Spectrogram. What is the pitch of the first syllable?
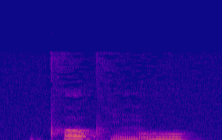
falling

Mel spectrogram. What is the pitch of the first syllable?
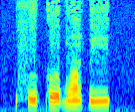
low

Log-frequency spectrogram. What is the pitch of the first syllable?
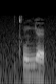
low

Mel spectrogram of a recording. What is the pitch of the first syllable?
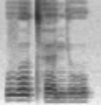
high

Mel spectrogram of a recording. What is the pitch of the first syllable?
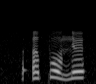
high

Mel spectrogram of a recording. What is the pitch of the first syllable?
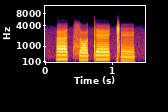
high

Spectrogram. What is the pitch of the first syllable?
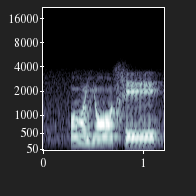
low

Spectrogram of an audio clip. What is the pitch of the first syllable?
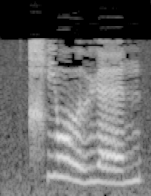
falling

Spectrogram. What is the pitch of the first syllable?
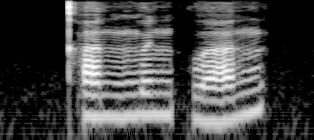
low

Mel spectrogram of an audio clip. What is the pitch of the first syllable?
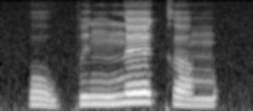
low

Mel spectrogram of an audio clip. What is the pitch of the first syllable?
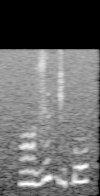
low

